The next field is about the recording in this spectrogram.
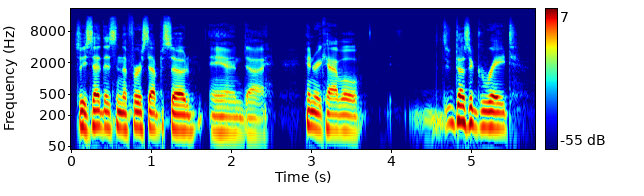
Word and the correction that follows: Henry Cavill: I feel like I just mispronounced his name. Yeah, Henry Cavill.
